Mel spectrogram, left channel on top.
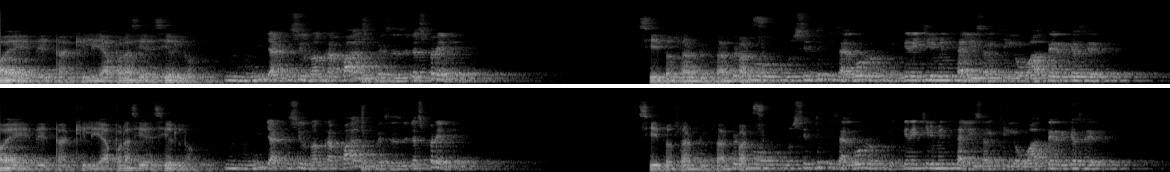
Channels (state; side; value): quieter; right; 3.2 dB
